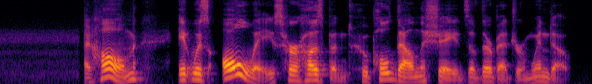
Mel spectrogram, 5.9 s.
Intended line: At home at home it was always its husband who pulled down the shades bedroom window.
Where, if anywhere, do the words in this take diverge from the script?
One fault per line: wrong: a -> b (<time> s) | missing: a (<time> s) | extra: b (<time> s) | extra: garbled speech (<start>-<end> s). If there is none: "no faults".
missing: at home (1.4 s)
wrong: its -> her (2.8 s)
extra: of their (4.7 s)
